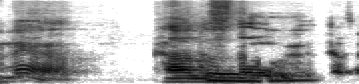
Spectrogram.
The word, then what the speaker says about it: Conestoga: Conestoga.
